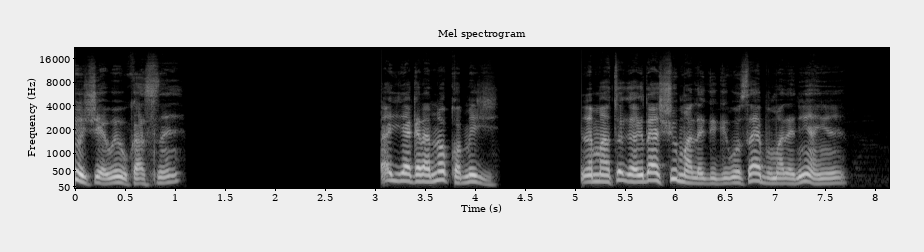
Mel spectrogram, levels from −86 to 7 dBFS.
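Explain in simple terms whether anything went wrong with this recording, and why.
Clipped start after a pause, at 3.02 s and 5.02 s: after silences of about 2 s and 0.84 s, the playback device had dozed off and needed roughly 43 ms to wake, so the speech's first sounds vanish and it begins abruptly.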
